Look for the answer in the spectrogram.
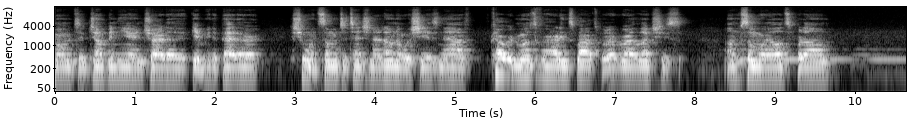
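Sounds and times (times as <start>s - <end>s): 
speech: 0.1s - 9.8s
phone notification tone: 8.6s - 10.6s.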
